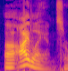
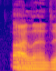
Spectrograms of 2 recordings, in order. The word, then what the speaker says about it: Ylands: and Islands or Ylands, however you'd like to pronounce it. – Ylands, yeah.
